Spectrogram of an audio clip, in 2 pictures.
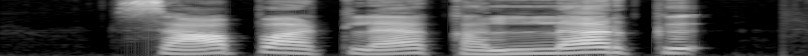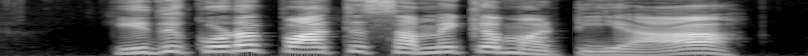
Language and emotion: Tamil, angry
